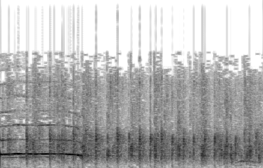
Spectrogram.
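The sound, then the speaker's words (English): A church audience applauds to welcome its online audience. The clapping is loud and dense and keeps a steady level for a few seconds. “And we'd like to welcome our online audience. Let's give them a big hand.”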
